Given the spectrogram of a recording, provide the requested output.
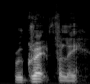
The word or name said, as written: regretfully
